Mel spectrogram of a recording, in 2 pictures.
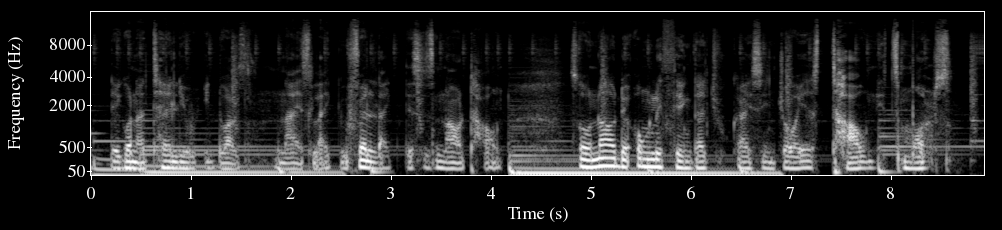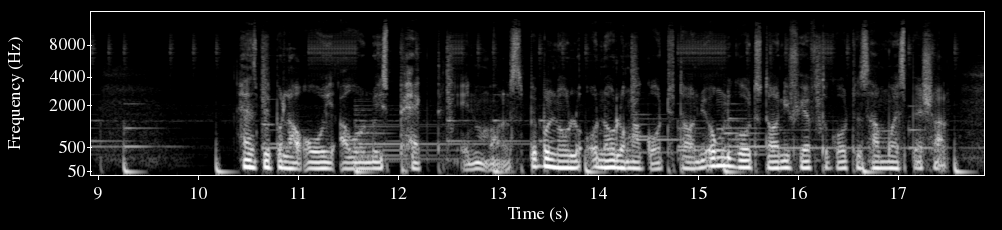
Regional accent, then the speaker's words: South Africa; As a South African, when you go to certain places, you cannot walk in those places.

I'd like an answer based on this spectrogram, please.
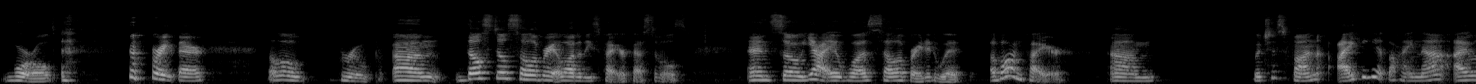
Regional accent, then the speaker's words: United States; We're American. They don't teach a shit about the rest of the world.

